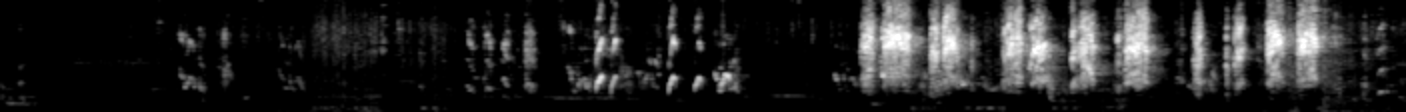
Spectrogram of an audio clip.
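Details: Budgies start quietly with faint twitters, then break into louder, sharp chirps repeated roughly twice a second, with light low rustling underneath.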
